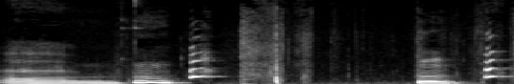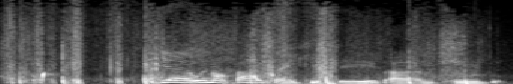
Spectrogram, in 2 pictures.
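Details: Vocal tics in a person with Tourette syndrome, making tic noises while awake during a live stream; also reports twitching a lot and grinding teeth during sleep.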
